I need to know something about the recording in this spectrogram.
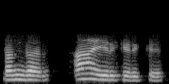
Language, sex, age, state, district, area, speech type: Tamil, female, 30-45, Tamil Nadu, Madurai, rural, conversation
